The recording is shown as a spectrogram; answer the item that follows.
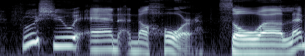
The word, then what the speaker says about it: Fuqiu: So, we got Fushu and you don't want to mess up her name, right, when you pronounce her name. Fushu and Nahor.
